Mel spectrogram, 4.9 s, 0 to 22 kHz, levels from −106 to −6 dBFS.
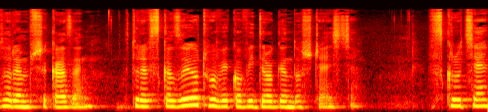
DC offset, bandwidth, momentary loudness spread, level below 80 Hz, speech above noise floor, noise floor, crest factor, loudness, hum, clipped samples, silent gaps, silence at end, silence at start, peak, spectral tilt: under 0.1%; 15.5 kHz; 11 LU; -84 dBFS; 29 dB; -60 dBFS; 18 dB; -31 LUFS; none; under 0.1%; none; 0 s; 0 s; -14 dBFS; -3.5 dB/octave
